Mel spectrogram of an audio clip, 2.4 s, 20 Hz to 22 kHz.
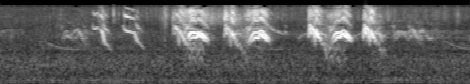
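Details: At a Tenmangu shrine on 10 January 2022, a flock of Eurasian tree sparrows arriving to be fed lets out a lively run of shrill, clipped chirps in two quick groups, close and loud against faint background hum.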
